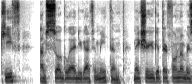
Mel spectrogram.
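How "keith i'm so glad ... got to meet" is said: ordinary delivery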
